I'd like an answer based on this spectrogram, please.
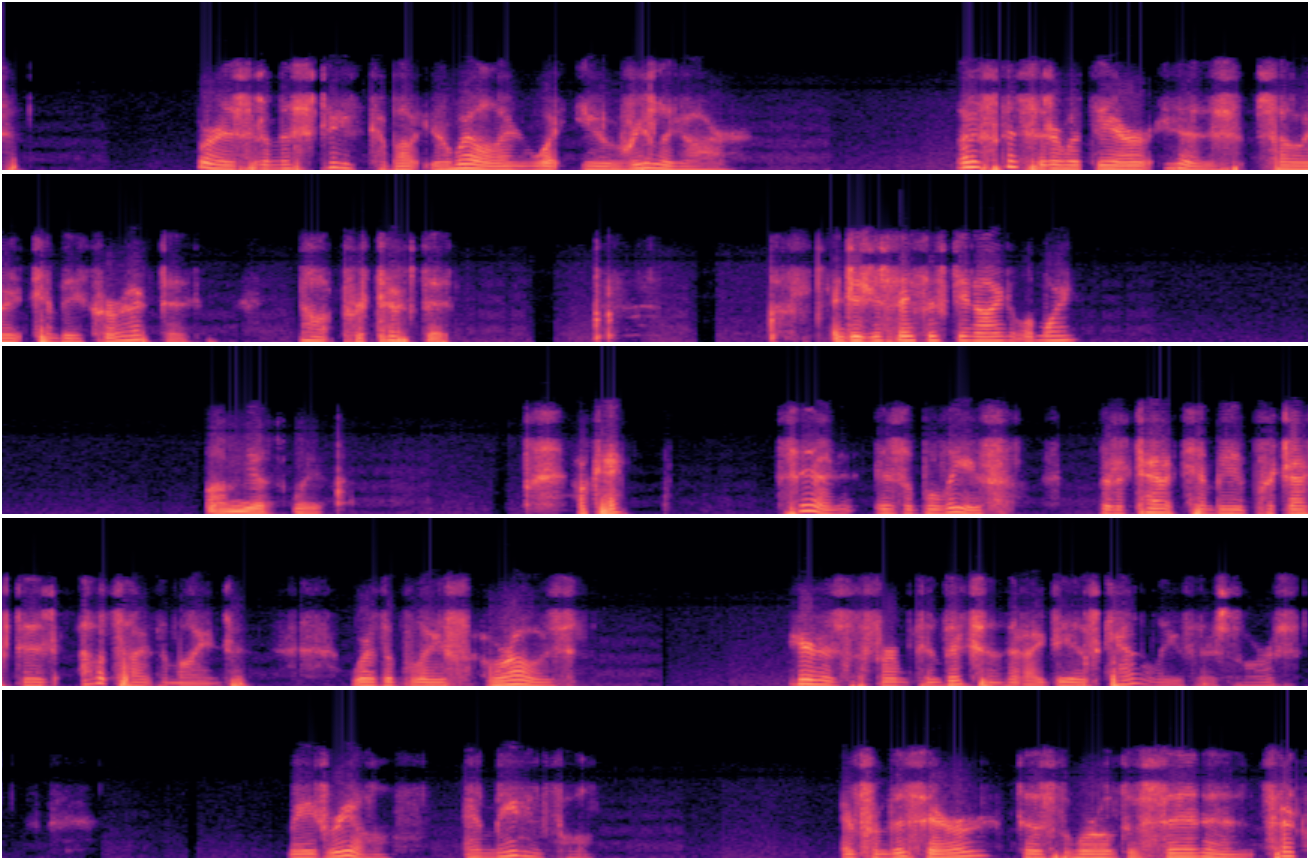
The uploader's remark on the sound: ACIM Daily Conference Call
